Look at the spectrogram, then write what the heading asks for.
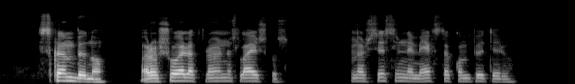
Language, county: Lithuanian, Klaipėda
